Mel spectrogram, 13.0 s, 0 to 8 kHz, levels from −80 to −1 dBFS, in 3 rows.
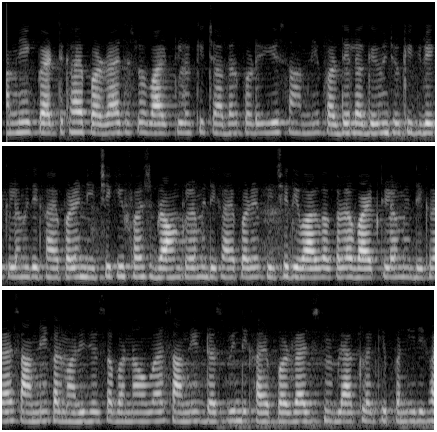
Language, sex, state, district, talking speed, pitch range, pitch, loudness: Hindi, female, Chhattisgarh, Jashpur, 315 wpm, 195-205 Hz, 200 Hz, -24 LUFS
